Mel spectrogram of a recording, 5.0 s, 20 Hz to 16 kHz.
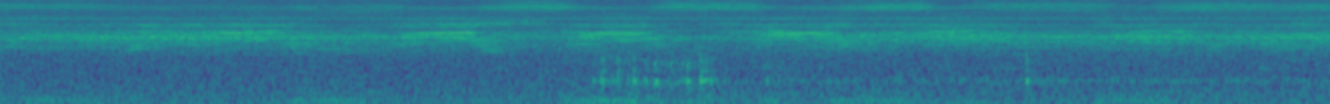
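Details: Robust cicada (minminzemi) on 24 July 2016: a continuous high buzzing with rhythmic surges, and a short lower chirping sound near the middle.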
